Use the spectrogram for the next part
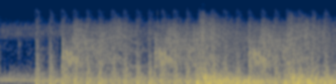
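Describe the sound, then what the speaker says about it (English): Missile launches and heavy booming fire in the air-combat game Beyond Pearl Harbor rumble continuously under loud engine drone, with several fairly close bursts. "I think they're firing missiles"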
